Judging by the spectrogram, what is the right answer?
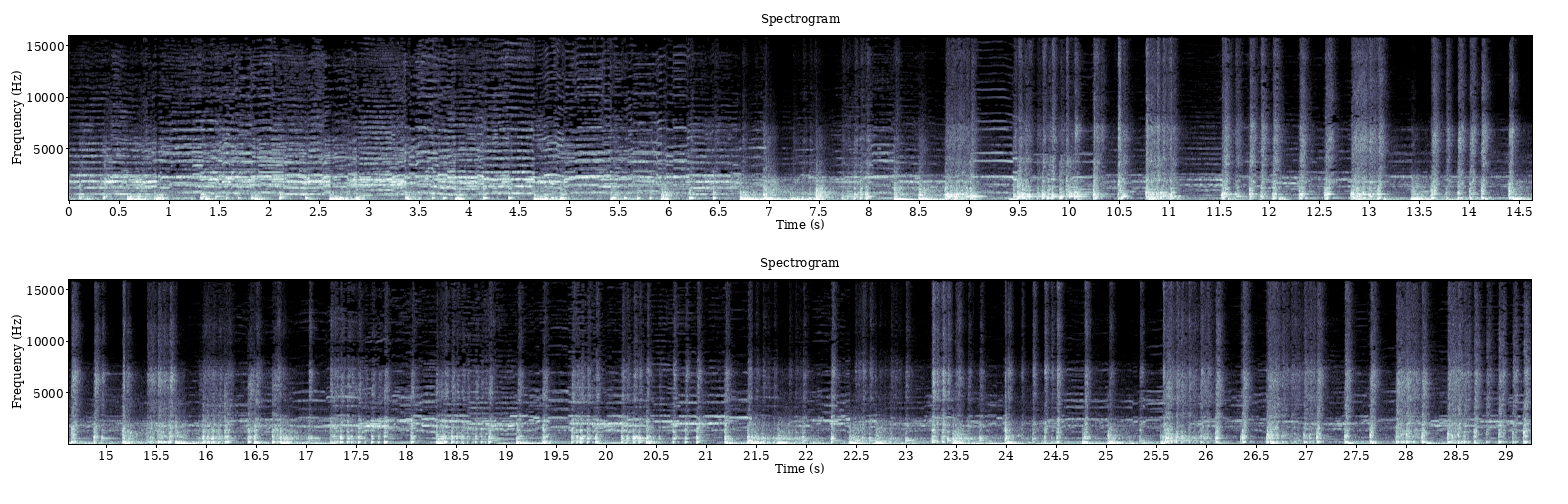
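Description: Military pipe band playing a march: bagpipes sounding a sustained melody over their drones, with side drums beating a steady marching rhythm. The drums come to the fore about a quarter of the way in before the pipes lead again.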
